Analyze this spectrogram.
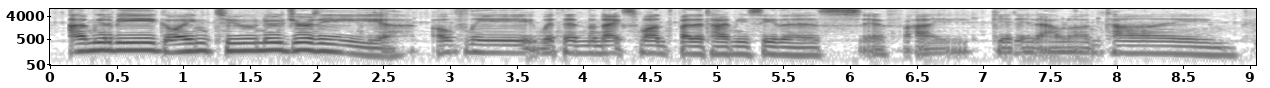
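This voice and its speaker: Noticeable background noise fills the recording. A man talks fairly slowly over it. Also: ordinary pitch variation. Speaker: podcast host. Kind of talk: casual chat. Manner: halting.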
